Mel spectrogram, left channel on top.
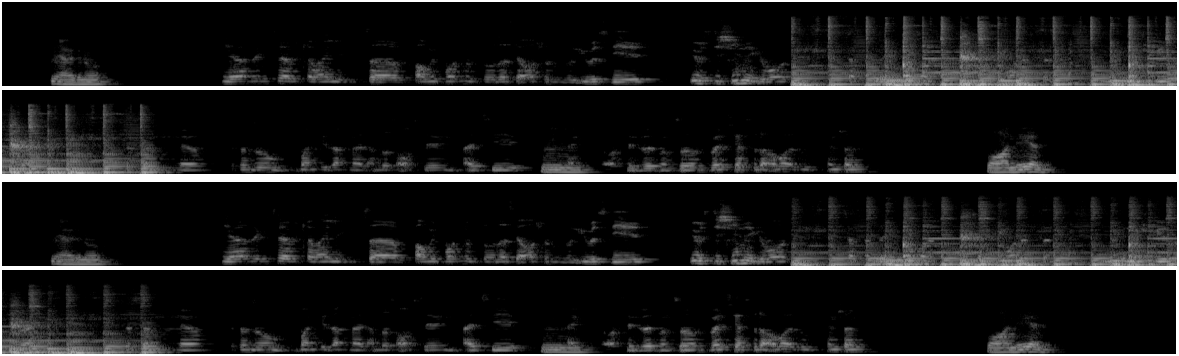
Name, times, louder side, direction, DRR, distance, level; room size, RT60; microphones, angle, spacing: voice 1, 0.5-1.0 8.7-9.1 17.1-17.6 21.6-22.2, left 2 dB, 35° left, 6 dB, 0.4 m, -37 dB
voice 2, 2.2-6.4 6.9-8.1 8.4-9.3 9.6-10.7 11.0-12.2 13.0-13.7 14.1-16.9 17.4-20.4, right 1 dB, 60° right, 4 dB, 0.8 m, -42 dB
sound 1, 7.9-13.3, left 2 dB, 75° left, 0.6 m, -31 dB
4.4 x 2.2 x 3.3 m, 0.34 s
head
